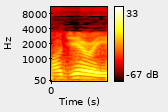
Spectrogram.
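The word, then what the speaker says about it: Augeri: with Steve Al Algeria is that how you pronounce it Algeria yeah Algeria and he joined was it the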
